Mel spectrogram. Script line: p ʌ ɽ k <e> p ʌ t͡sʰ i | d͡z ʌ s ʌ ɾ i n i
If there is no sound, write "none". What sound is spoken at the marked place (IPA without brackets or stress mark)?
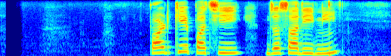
e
